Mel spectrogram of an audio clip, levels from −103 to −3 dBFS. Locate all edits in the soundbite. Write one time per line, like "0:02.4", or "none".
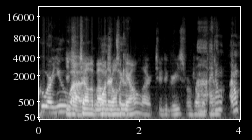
none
